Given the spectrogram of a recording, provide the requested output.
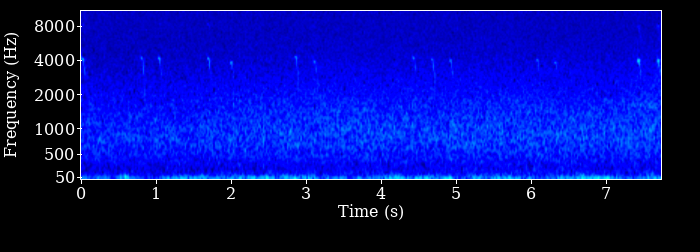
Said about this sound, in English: Here's that wild bird giving calls now. It's been giving calls for about a minute or so.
